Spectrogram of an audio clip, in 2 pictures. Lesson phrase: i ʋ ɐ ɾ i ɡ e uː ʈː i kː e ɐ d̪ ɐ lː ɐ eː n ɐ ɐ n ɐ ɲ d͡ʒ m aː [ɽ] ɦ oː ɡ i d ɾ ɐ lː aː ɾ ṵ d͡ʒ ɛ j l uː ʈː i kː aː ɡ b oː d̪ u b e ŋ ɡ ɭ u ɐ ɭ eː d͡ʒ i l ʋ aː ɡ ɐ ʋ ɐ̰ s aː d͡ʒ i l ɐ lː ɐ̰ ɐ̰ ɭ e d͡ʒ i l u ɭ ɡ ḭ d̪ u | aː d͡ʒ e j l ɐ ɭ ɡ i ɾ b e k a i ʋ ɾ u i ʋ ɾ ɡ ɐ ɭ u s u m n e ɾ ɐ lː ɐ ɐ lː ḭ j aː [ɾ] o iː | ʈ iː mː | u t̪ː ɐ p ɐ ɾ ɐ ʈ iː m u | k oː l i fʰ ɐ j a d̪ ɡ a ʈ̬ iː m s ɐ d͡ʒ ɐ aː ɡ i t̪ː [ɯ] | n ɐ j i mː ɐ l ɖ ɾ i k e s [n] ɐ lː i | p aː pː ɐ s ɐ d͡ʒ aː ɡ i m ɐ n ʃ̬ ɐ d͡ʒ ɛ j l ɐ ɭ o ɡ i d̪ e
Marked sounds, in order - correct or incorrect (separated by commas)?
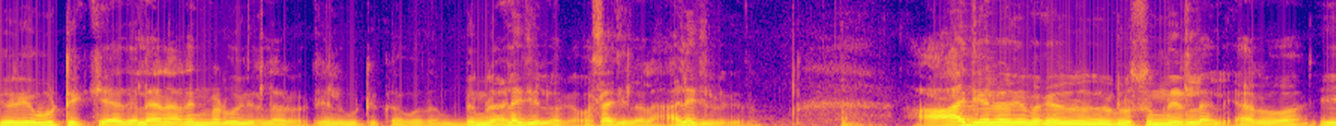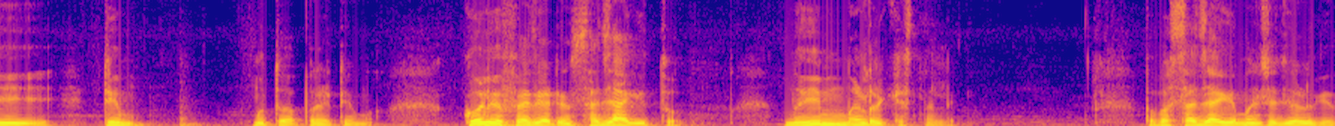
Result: correct, correct, incorrect, correct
